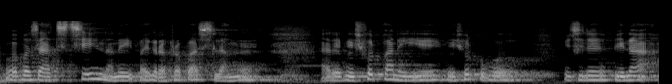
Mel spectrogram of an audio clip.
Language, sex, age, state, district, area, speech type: Bodo, female, 60+, Assam, Kokrajhar, rural, spontaneous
